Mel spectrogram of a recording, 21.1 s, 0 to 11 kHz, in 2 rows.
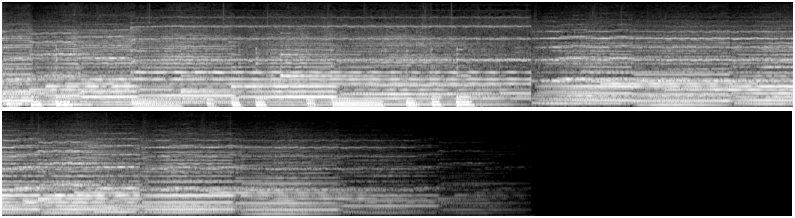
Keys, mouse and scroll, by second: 2.8 click, 5.3 a, 5.5 a, 6.6 scroll up 4, 9.3 click, 13.3 click, 16.1-17.5 drag, 18.4 scroll up 2, 18.7 click.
